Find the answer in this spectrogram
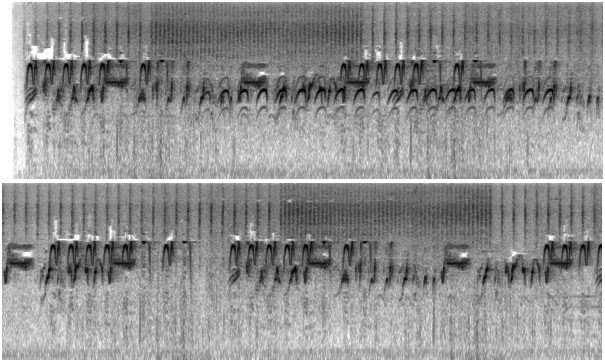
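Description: Small birds chirping busily, in runs of quick, high chirps with brief pauses between the runs.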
